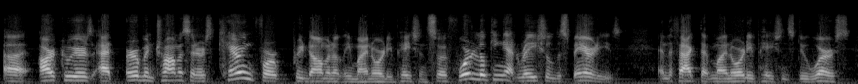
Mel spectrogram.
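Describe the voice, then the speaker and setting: A man's voice: fairly high pitch, fairly bright tone. A middle-aged male surgeon giving an academic lecture, telling personal stories in a conversational way with frequent restarts.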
